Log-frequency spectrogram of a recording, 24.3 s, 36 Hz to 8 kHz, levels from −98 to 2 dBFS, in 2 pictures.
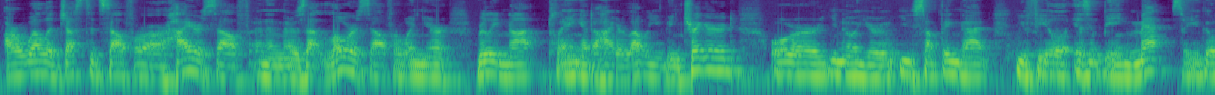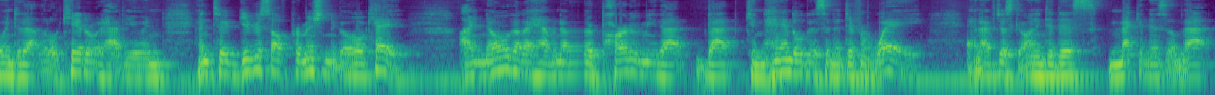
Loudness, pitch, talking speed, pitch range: -25 LUFS, 110 Hz, 205 wpm, 100-120 Hz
